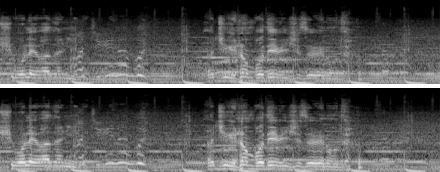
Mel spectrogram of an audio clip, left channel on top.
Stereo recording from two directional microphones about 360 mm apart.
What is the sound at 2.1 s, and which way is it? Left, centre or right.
Speech, left.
